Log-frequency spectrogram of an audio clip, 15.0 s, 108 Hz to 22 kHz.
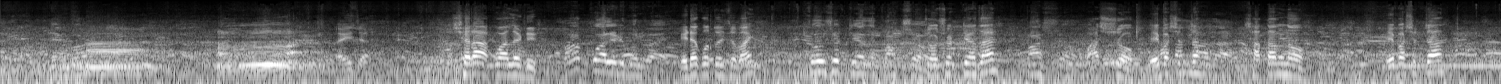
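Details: Sahiwal bull calves bought by a Chattogram farmer at a cattle market, 4 August 2025. Two mooing calls open the recording, one low and one brief and wavering, followed by loud crowd talk, shouting and market bustle.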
